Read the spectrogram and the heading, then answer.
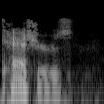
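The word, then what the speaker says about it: Cashiers: It's North Carolina, but it's pronounced Cashers in North Carolina.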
